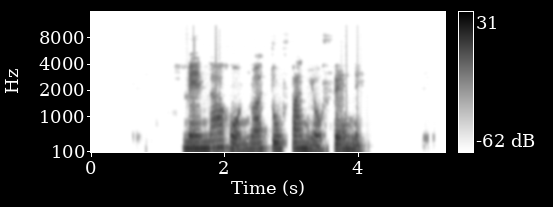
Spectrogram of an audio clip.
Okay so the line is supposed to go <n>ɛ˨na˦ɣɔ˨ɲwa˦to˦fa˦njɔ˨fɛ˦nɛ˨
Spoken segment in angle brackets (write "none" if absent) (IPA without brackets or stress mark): m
